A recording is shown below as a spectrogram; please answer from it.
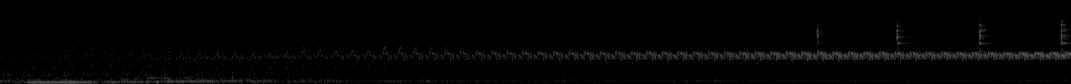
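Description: Faint instrumental song intro building slowly louder: a fast pulsing high tone over a low steady drone, joined near the end by three sharp, bright strikes spaced under a second apart.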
